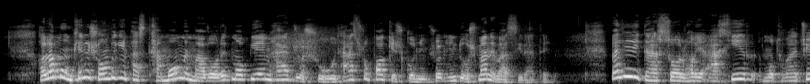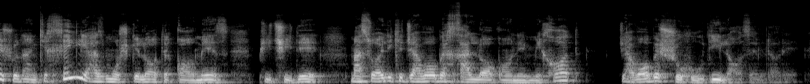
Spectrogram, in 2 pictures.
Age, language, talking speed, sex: 40-59, Persian, 150 wpm, male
